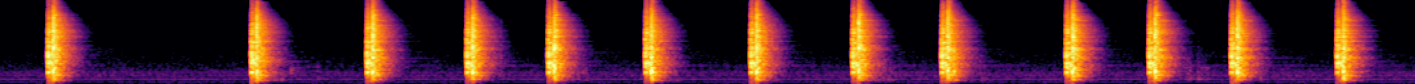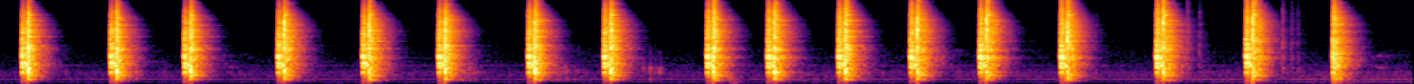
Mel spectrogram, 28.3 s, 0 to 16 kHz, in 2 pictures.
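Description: Umarex Steel Force CO2 BB rifle fired semi-automatically, about thirty sharp single shots. They come roughly one a second at first and quicken towards the end.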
